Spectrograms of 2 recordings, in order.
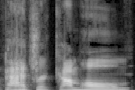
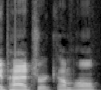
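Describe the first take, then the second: First: Lightly voiced fans calling out; a slightly raised, mild call to a hero; fans' plea. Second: Said in the usual way. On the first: Montreal fans pleading for a coach's return, mild plea. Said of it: "people are like". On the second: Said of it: "[name], say".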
